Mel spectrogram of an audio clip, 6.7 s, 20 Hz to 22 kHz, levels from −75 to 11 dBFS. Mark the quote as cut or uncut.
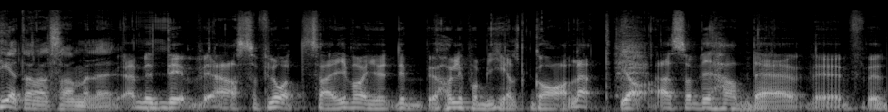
uncut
